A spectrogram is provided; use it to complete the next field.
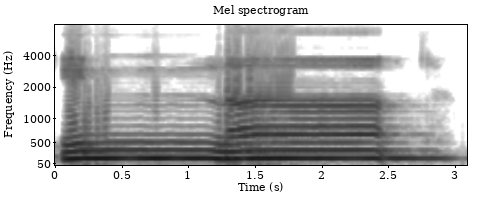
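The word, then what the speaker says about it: إنّا: করে নিব আল্লাহুম্মা ইন্না ইন গুন্না হবে না টানতে হবে ইন্না আল্লাহুম্মা ইন্না নাসালুকাল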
